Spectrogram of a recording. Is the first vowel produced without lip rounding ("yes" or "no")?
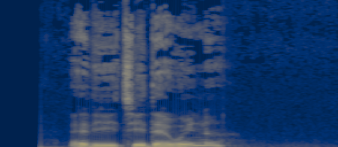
yes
